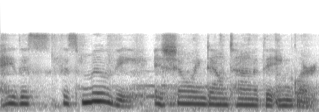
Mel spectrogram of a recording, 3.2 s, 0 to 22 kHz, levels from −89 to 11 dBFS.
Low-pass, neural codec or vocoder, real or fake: 7.2 kHz; codec, 16 kHz in and 24 kHz out, 1 kbps, XY-Tokenizer; fake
